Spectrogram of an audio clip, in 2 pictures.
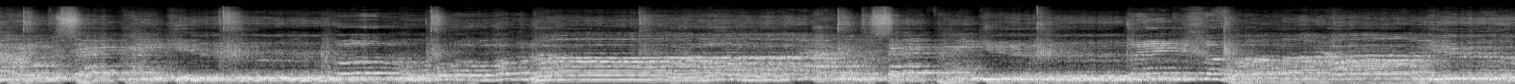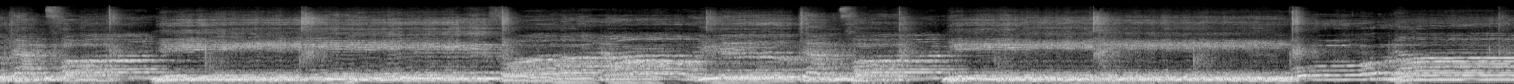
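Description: Gospel choir singing in harmony, with several voice parts holding chords.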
